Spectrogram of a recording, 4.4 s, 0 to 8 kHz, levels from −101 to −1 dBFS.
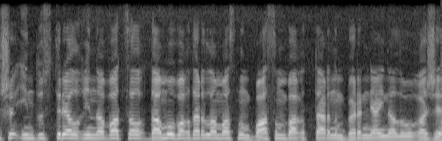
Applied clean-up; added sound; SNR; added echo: neural mask model Resemble Enhance denoiser.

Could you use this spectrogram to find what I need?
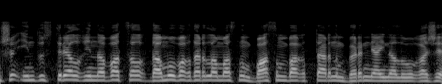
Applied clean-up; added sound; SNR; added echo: none; none; none; none.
